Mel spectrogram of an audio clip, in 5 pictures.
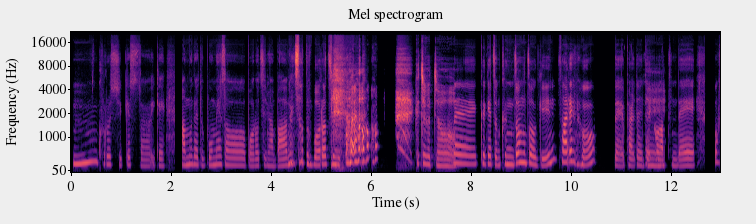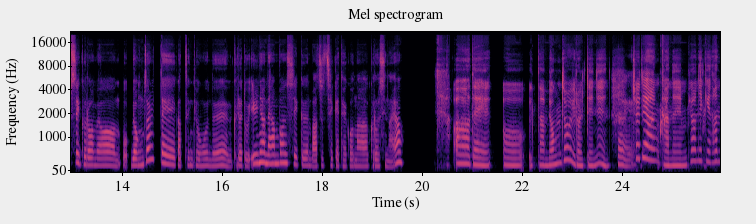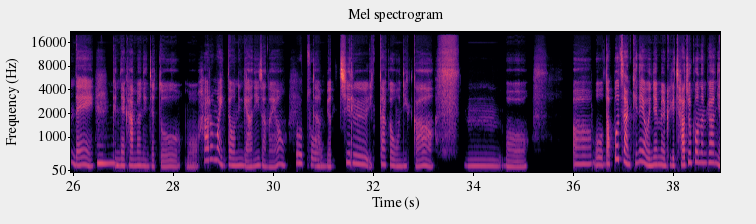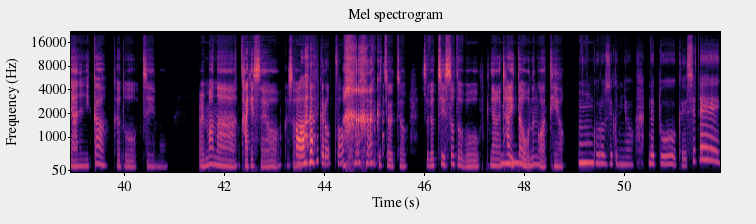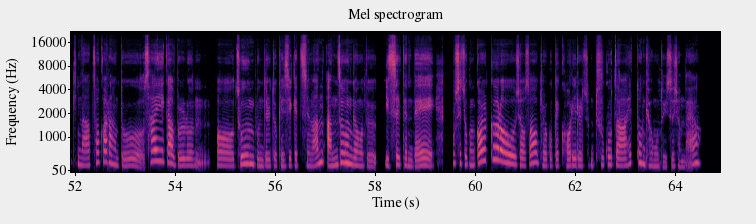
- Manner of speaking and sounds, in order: other background noise; laughing while speaking: "마음에서도 멀어지니까요"; laugh; laughing while speaking: "사례로"; teeth sucking; tapping; laugh; laughing while speaking: "그렇죠"
- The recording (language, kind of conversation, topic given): Korean, podcast, 시댁과 처가와는 어느 정도 거리를 두는 게 좋을까요?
